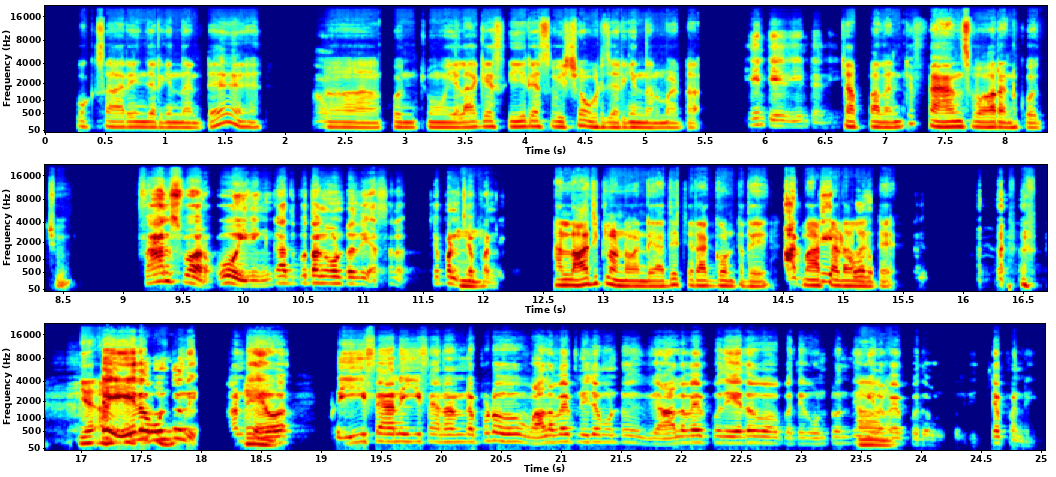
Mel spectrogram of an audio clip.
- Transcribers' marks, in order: in English: "సీరియస్"; in English: "ఫ్యాన్స్"; in English: "ఫ్యాన్స్"; chuckle; giggle
- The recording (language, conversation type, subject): Telugu, podcast, ఘర్షణ ఏర్పడినప్పుడు మధ్యవర్తిగా మీరు సాధారణంగా ఎలా వ్యవహరిస్తారు?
